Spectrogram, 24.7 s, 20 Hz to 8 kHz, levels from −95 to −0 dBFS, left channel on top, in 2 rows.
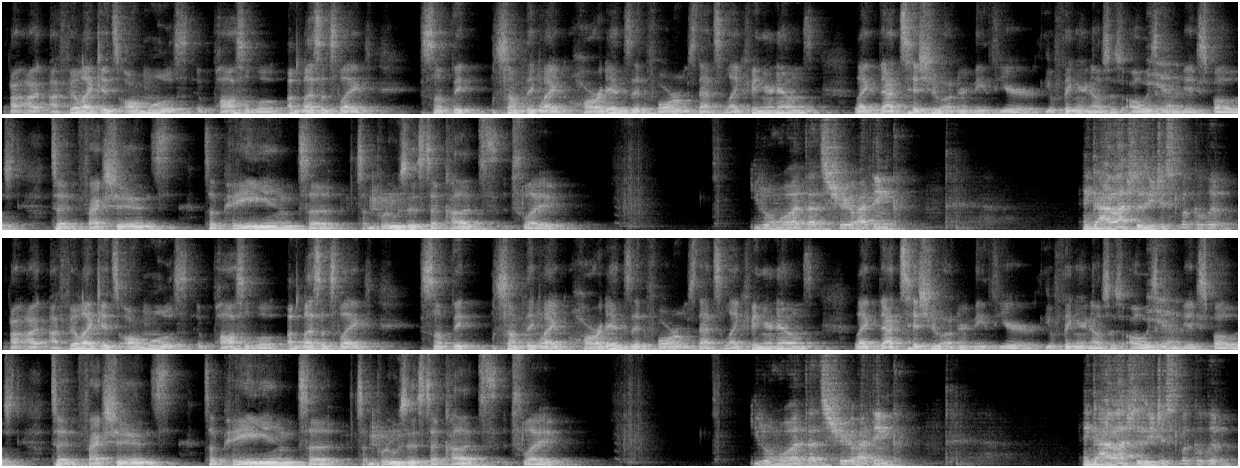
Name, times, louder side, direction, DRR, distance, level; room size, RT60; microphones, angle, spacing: voice 1, 0.1-3.9 4.2-8.1 8.5-14.0 14.4-17.9 18.6-18.7, right 1 dB, 10° right, 4 dB, 1.3 m, -22 dB
voice 2, 19.9-21.2 21.8-22.3 23.2-24.5, equal, 5° left, -6 dB, 1.9 m, -24 dB
14.5 x 7.0 x 4.5 m, 0.72 s
head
